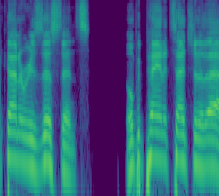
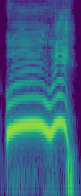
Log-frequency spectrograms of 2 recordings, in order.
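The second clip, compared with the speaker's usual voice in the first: very high, loud woo-wee; a hollered cheer as the stock rises; gleeful whoop; 7 dB louder than usual. Real, not acted. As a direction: let out a triumphant holler. Cheering NVDA holding the market.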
